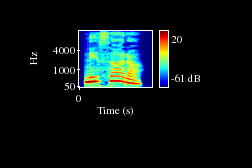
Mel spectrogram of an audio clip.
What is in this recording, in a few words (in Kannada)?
"ನಾಸೀರ", Kannada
